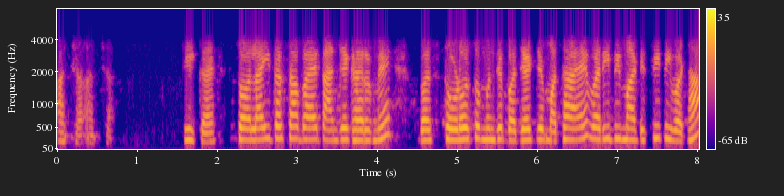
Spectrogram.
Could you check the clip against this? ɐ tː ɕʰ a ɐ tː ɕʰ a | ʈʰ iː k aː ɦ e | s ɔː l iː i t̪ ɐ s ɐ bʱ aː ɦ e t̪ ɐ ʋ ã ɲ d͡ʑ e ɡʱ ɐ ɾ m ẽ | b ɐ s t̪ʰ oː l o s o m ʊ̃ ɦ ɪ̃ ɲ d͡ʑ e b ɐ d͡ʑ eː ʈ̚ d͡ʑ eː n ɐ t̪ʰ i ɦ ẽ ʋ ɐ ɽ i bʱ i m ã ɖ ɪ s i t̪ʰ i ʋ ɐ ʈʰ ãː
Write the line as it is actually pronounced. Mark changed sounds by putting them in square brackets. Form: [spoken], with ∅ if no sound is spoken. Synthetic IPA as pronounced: ɐ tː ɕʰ a ɐ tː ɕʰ a | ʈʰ iː k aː ɦ e | s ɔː l [aː] i t̪ ɐ s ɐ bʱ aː ɦ e t̪ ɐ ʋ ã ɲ d͡ʑ e ɡʱ ɐ ɾ m ẽ | b ɐ s t̪ʰ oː [ɽ] o s o m ʊ̃ ɦ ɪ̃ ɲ d͡ʑ e b ɐ d͡ʑ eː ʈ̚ d͡ʑ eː [m] ɐ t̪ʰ [a] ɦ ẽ ʋ ɐ [ɾ] i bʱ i m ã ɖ ɪ s i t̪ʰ i ʋ ɐ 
